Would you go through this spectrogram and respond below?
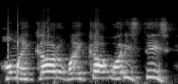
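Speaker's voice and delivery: high, horrified cry of shock; horrified scream. Retold or imitated. Survivor seeing the bodies after the collapse, horrified high cry. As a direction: cry out in horror at what you see. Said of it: "I started screaming".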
